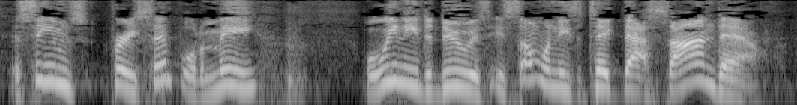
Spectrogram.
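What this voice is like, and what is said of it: Strong southern US accent. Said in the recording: “in about the most southern voice, I'll do my best impression”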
